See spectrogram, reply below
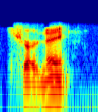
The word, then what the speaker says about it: Chardonnay: Okay, we just talked about Chablis, Chardonnay. C-H-A-R-D-O-N-N-A-Y, pronounced Chardonnay. S-H-A-R, Char, Duh, D-U-H, Nay, N-A-Y.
